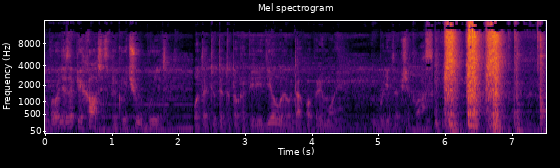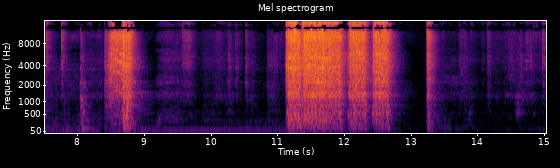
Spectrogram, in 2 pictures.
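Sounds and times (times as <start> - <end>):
cordless drill driving screws: 8.4 - 8.8, 11.1 - 12.8.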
